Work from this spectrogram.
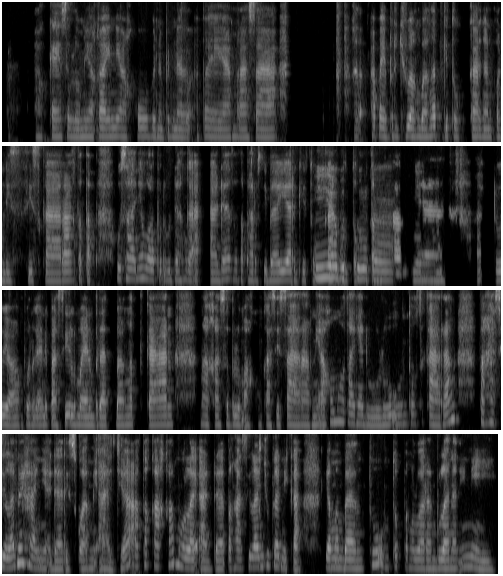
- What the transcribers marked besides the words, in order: other background noise; tapping; static; distorted speech
- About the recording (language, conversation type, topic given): Indonesian, advice, Bagaimana cara mulai mengurangi beban utang tanpa merasa kewalahan setiap bulan?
